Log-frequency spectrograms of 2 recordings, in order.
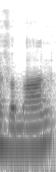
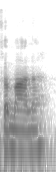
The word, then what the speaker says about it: Vamana: You wouldn't say Banana Vaman, it has to be Banana Vamana. That's just the correct pronunciation for the skin.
